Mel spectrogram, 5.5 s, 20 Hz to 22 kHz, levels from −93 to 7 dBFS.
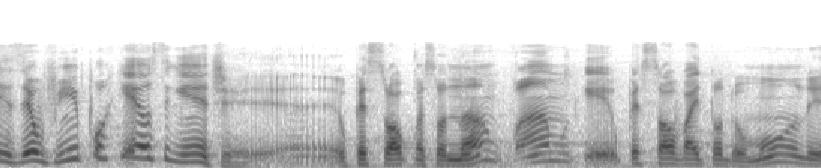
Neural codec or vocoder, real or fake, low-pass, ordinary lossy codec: none; real; none; none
